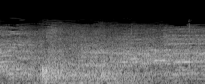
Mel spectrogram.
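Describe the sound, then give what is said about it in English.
A wrestler's body slam onto the ring mat in the center of the ring lands as one dull thud early on, set against a steady, loud roar from the crowd that fills the whole clip. “Body slam right in the center of the ring.”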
